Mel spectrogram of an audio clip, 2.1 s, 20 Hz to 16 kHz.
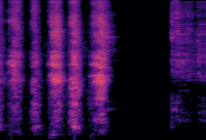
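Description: Japanese hand saw cutting through a wooden 2x4 in quick, short rasping strokes, about five a second, finishing the cut. The strokes stop about a second in.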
